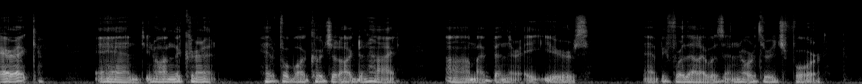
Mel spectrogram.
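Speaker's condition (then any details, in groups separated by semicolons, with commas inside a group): ALS; slowly progressing form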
